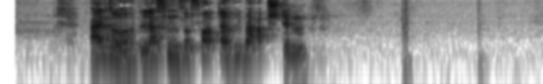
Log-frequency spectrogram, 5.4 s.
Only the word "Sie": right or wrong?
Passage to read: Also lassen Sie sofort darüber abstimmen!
wrong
